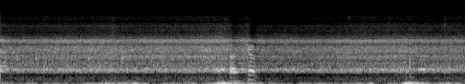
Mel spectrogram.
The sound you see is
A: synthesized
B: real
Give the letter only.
B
